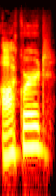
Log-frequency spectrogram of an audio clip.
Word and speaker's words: awkward: One of the things I like about the word awkward is that it has a K, and that K is flanked by W's. And you don't even really pronounce the first W.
